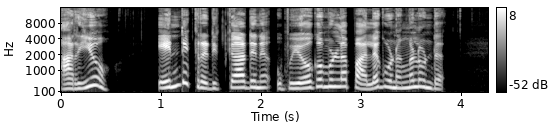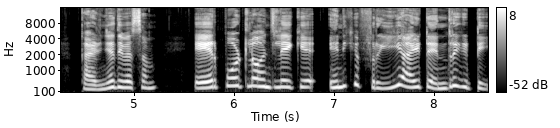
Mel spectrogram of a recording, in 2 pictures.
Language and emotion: Malayalam, happy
